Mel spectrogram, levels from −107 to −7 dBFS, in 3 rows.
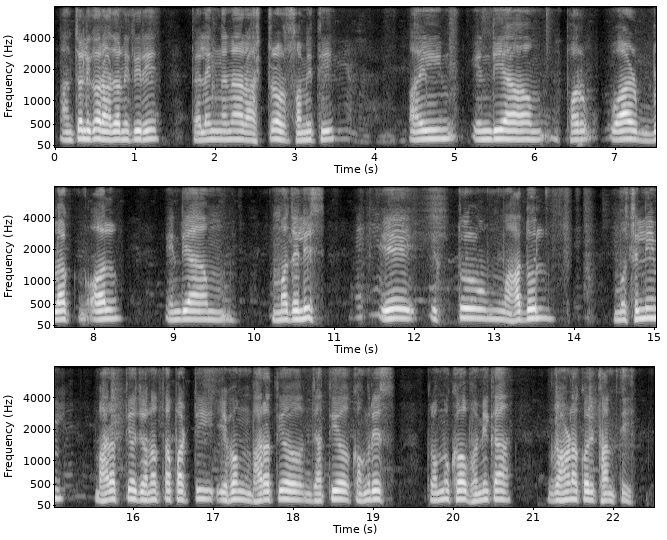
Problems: none marked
